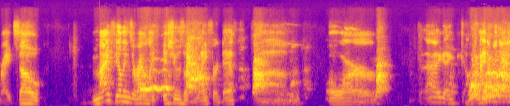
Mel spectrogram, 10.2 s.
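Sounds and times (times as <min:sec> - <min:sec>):
speech: 0:00.2 - 0:00.9, 0:01.8 - 0:07.7, 0:08.5 - 0:10.1
dog yelping: 0:02.8 - 0:04.2, 0:04.9 - 0:06.3, 0:07.5 - 0:07.8, 0:09.4 - 0:10.1
dogs barking and whining excitedly as a visitor arrives: 0:02.8 - 0:04.2, 0:04.8 - 0:06.4, 0:07.5 - 0:07.9, 0:09.0 - 0:10.1.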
